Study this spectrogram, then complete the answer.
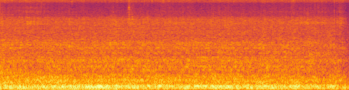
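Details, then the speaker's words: Micromatic single-tub washing machine, after gearbox replacement for a noisy spin: a steady low motor hum with an even whir, spinning smoothly and strongly without knocks or grinding, no leaks. Normal spin. "Ayan oh malakas naman siya okay namang umikot nice"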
